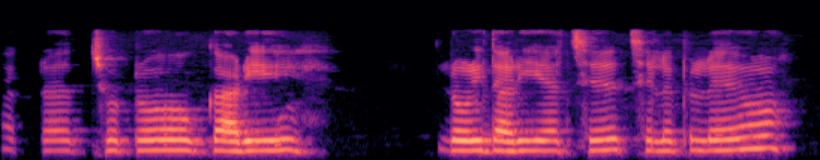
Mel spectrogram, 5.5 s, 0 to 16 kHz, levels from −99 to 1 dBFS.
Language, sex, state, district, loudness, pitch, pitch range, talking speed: Bengali, female, West Bengal, Kolkata, -23 LUFS, 230 Hz, 225-240 Hz, 90 wpm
